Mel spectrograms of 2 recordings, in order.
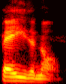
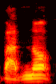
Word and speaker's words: Badenoch: It's Badenoch, not Badenoch.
